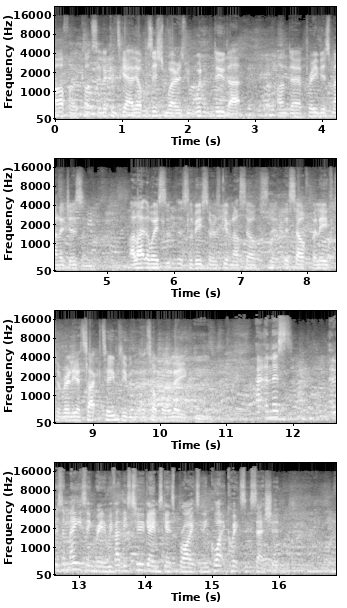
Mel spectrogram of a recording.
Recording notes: live in The Jolly Gardeners pub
